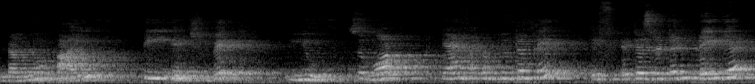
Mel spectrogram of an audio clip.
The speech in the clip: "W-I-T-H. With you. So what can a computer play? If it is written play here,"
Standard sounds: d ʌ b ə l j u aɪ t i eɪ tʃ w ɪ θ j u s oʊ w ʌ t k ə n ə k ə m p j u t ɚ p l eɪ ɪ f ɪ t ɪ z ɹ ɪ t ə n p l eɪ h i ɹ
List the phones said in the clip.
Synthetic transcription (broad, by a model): d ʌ b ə l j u aɪ t i eɪ tʃ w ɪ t j u s oʊ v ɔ t k ə n ə k ə m p j u t ɚ p l eɪ ɪ f ɪ t ɪ z ɹ ɪ t ə n p l eɪ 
